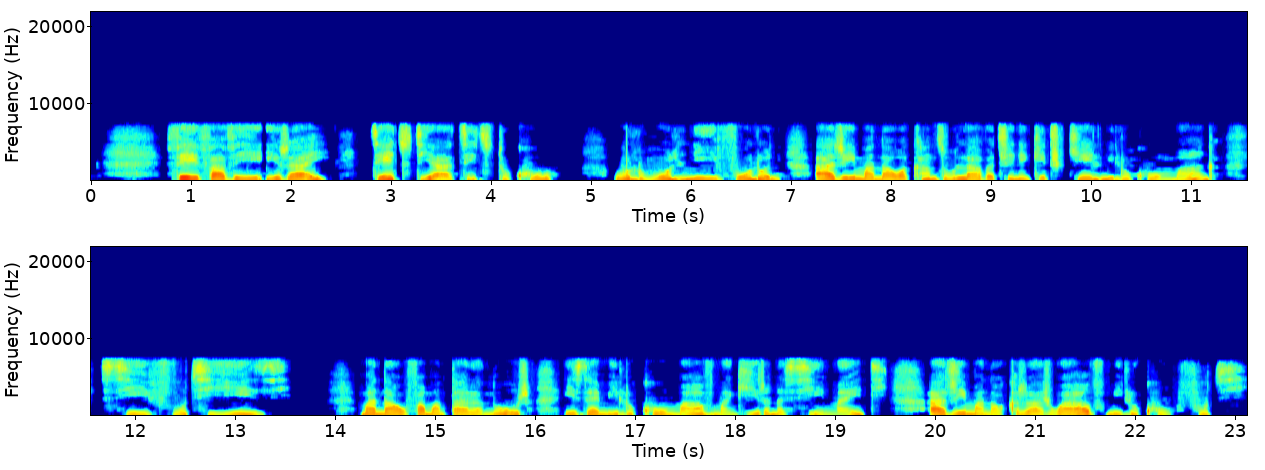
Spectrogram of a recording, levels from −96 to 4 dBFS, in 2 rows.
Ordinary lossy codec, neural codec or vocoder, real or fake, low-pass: AAC, 48 kbps; none; real; 7.2 kHz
